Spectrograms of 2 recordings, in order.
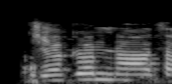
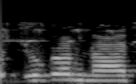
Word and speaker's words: جگن ناتھ: تھے، تلوک چند محروم۔ جگن ناتھ آزاد ان کے بڑے مشہور فرزند ہیں، اور اکثر لوگ اس کو جگن ناتھ پڑھتے ہیں، جبکہ درست تلفظ ہے جگن ناتھ، جیم پر زبر ہے۔ جی آگے بڑھے۔ جی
